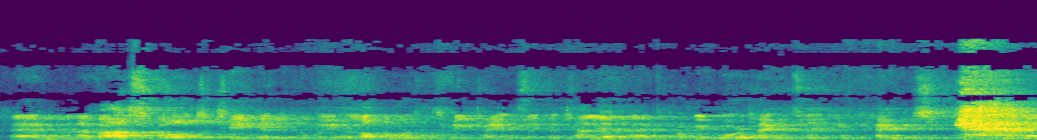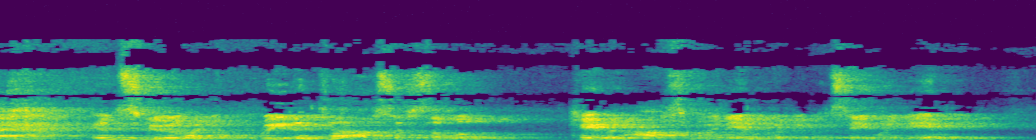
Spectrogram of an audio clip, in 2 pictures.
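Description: A young clergyman from Northern Ireland who has a stammer, preaching an earnest, personal sermon with slow, weighty pauses in a church sanctuary. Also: mid-range voice, a little hiss or hum. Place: large church sanctuary, indoors. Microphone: far camera. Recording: echoey church from far off.

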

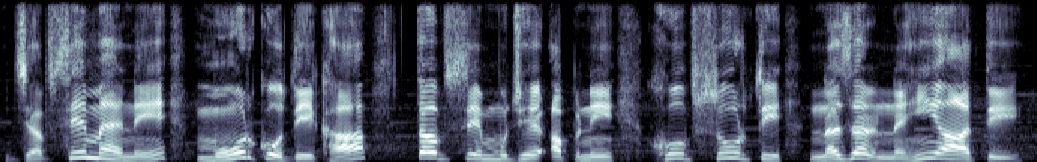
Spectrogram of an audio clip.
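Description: A man's voice: high voice, sing-song, takes it slowly, faint music behind, full character voice. A man voicing a modest, discontented parrot in a children's fable, plaintive and self-doubting. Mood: plaintive, envious.

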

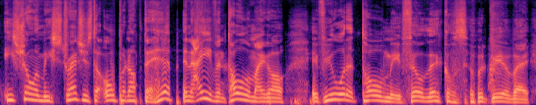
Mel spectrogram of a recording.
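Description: A man's voice: fairly high pitch, normal speed, no room sound. A middle-aged male comedian co-hosting a podcast, telling stories animatedly in casual talk, acting out quotes and calling people bro, on a handheld mic in a small studio. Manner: animated, acts out quotes, repeats words, calls people bro. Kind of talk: casual storytelling.

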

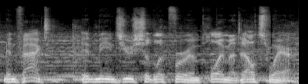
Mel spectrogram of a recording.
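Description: A man's voice: mid-range voice, fairly even intonation, a little fast, over music, natural voice. An actor playing a cheery, smug company announcer who delivers insults like a salesman's congratulations in an upbeat cartoon narration. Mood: cheerfully condescending.

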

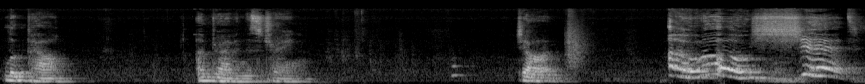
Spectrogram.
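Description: A woman's voice: low voice, huge pitch swings, extremely slow, long pauses, slight background noise, exaggerated voice. Woman acting a brash, foul-mouthed brothel hooker, echoey. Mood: bored, tough. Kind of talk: overacted audition scene on stage. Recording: echoey room, distant microphone.

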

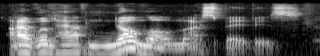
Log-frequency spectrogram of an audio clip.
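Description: A man's voice: medium pitch, huge pitch swings, unhurried, gravelly, a little mellow, voice pushed up, heavily acted. A man voicing a vain, melodramatic French mother mouse in a storybook, lamenting theatrically in broken phrasing. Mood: self-pitying, dramatic.

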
